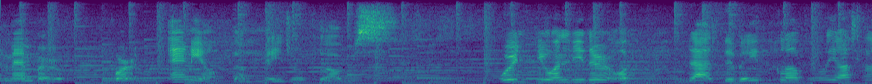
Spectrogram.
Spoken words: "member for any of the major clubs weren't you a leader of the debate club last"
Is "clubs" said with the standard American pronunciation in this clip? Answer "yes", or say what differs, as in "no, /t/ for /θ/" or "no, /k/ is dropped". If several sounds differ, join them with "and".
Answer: no, /s/ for /z/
